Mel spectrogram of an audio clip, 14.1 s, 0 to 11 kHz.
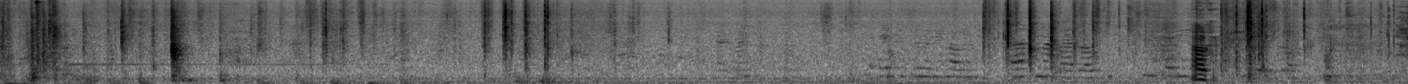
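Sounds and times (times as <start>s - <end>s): cards being shuffled: 2.8s - 6.7s, 9.7s - 14.0s.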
